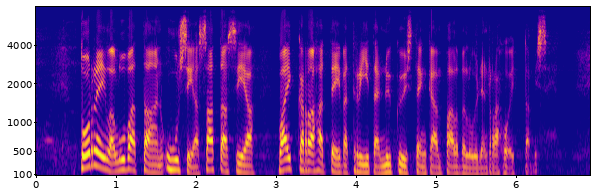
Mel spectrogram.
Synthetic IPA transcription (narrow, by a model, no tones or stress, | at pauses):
t̪o̞re̞jlːɑluʋɑt̪ɑːnuːsiɑsɑt̪ɑsiɑ | ʋɑjkːɑrɑɦɑt̪e̞jʋæt̪riːt̪ænnykyjst̪e̞ŋk̟æːmpɑlʋe̞lujde̞̰nrɑ̰ho̞jt̪ːɑmise̥ːn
